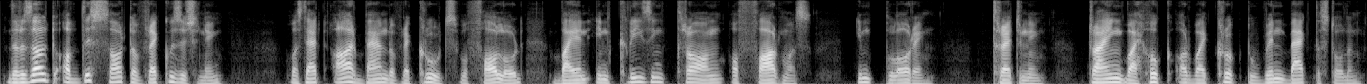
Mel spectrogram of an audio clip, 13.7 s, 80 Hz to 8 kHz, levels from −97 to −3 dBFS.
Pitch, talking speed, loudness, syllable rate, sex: 125 Hz, 150 wpm, -20 LUFS, 4.6 syllables/s, male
